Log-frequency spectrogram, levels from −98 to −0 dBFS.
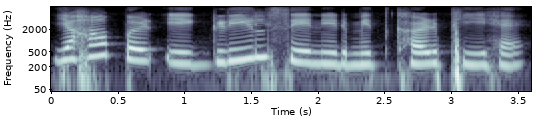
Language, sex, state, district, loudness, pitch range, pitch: Hindi, female, Assam, Kamrup Metropolitan, -18 LUFS, 235-310 Hz, 255 Hz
